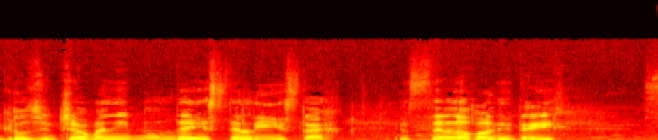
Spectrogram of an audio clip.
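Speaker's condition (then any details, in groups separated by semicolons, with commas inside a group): Multiple sclerosis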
